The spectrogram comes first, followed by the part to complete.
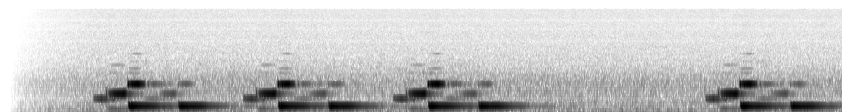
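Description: Amazon Echo smart speaker sounding its alarm: a short chime phrase of three rising notes followed by two lower held notes, repeating about every second and a half. It breaks off for about a second and a half, then starts again near the end.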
